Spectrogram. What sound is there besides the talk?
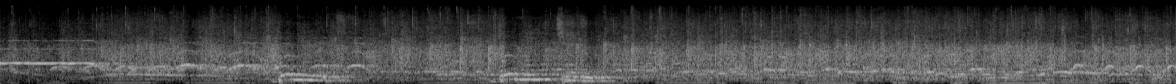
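audience applause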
